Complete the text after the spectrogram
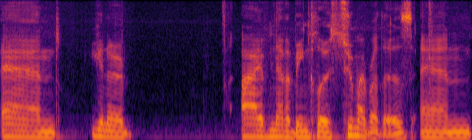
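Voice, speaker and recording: A man with an Australian accent and a medium pitch. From Australia, Sydney (Bankstown). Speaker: LGBTQ+ influencer. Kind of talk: podcast interview.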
